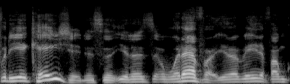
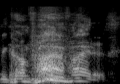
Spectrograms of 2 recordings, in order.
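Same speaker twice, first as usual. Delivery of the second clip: rough raspy fake voice. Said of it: "in that raspy voice".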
